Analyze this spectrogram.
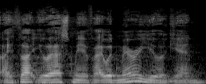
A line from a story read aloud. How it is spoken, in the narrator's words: chuckled and said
